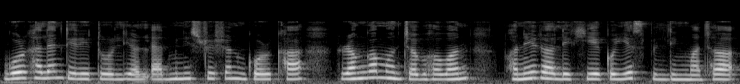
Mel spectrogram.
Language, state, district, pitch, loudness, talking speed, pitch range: Nepali, West Bengal, Darjeeling, 250 Hz, -17 LUFS, 95 wpm, 240-270 Hz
